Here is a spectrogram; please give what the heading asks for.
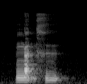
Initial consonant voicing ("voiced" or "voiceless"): voiced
